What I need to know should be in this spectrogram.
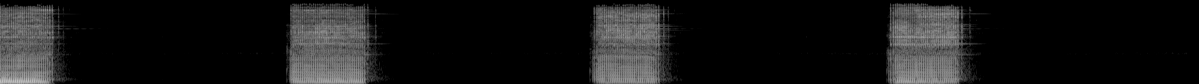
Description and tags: Pneumatic chisel hammer - Atlas Copco rrc 22f - Forging 4
Atlas copco rrc 22f pneumatic chisel hammer used to force hot steel four times.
